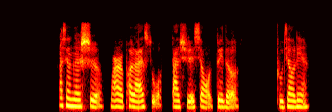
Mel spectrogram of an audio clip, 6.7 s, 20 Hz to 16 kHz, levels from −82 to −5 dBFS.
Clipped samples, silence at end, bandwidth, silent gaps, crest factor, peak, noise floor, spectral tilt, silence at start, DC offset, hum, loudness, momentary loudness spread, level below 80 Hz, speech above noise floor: under 0.1%; 0.45 s; 7.6 kHz; 2.16-2.20 s, 3.27-3.43 s, 4.29-4.33 s, 4.84-5.53 s; 18 dB; -8 dBFS; under -90 dBFS; -4.5 dB/octave; 1.2 s; under 0.1%; none; -23 LUFS; 12 LU; -64 dBFS; over 67 dB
